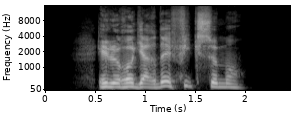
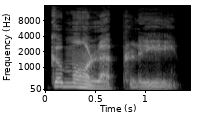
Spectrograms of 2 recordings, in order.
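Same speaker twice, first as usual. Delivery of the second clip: low, softer self-questioning; pondering aloud in a lowered voice; musing to himself; 6 semitones lower, 5 dB quieter than usual. A narrator's reading. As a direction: wonder it quietly to yourself. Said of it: "se demanda-t-il à lui-même".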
